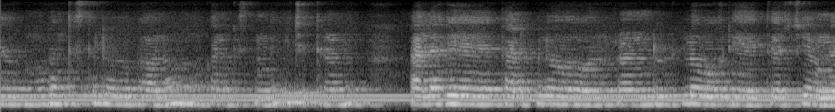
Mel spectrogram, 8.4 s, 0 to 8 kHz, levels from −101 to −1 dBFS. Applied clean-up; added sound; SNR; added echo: none; Telephone; 6 dB; reverberation time 1.0 s.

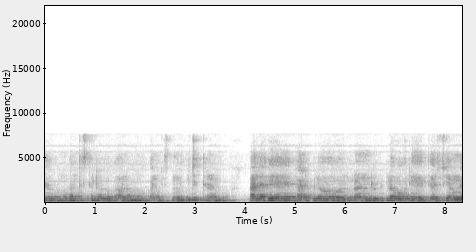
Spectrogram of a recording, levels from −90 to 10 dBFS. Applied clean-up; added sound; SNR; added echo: neural separator model SepFormer DNS4.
